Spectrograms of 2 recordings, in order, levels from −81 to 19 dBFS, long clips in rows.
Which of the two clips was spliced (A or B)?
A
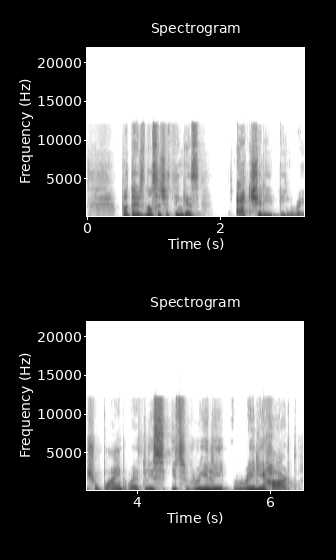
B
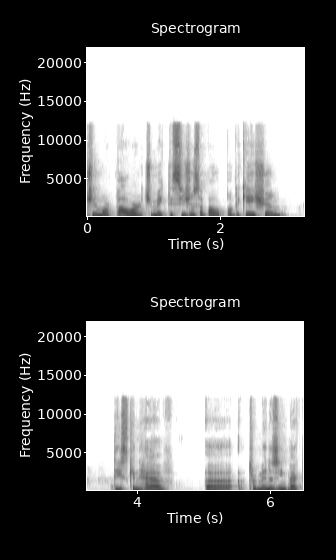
B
